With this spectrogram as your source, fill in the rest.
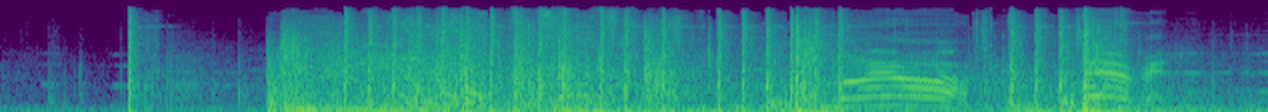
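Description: Fists thud in a brawl.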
